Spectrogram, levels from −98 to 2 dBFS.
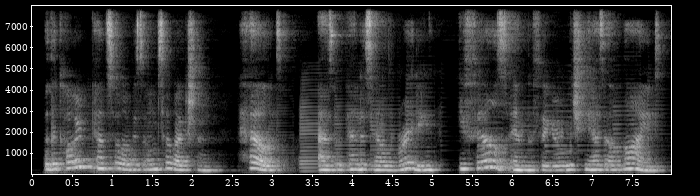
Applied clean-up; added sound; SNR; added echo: neural mask model DeepFilterNet 3.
